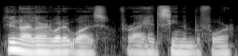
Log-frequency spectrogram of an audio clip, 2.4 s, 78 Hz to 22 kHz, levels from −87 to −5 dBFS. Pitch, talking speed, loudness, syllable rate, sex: 115 Hz, 300 wpm, -18 LUFS, 6.9 syllables/s, male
